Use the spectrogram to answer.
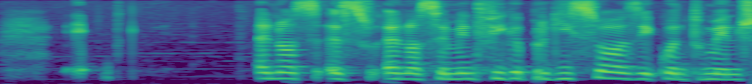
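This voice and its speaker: A woman's voice with a fairly high pitch. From born in Madrid, Spain; moved to Lisbon at 14. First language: Spanish (speaking Portuguese). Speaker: radio host. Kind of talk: interview, casual chat.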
